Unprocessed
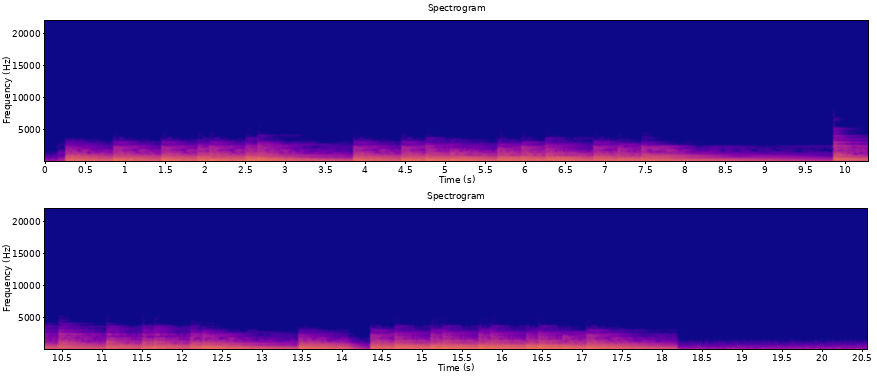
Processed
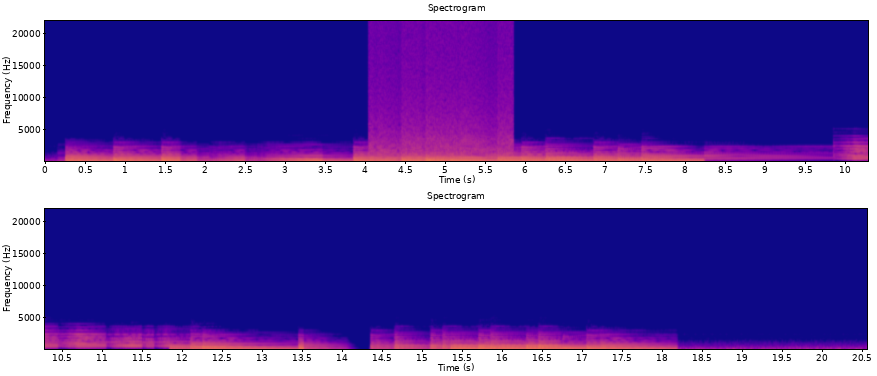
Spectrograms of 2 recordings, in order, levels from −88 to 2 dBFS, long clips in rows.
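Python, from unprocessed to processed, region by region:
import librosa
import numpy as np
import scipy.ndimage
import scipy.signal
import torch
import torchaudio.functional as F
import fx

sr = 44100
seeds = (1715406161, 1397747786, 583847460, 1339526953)

y = fx.chain(x, sr, fx.lowpass(hz=3200.0, slope=12),
    fx.hum_notches(base_hz=60, count=7),
    fx.over_compress(threshold_db=-38.0, ratio=-0.5), at=(1.69, 3.47))
y = fx.chain(y, sr, fx.lowpass(hz=1400.0, slope=24),
    fx.quant_dither(seeds[0], bits=6, dither='none'), at=(4.04, 5.86))
y = fx.chain(y, sr, fx.highpass(hz=520.0, slope=24),
    fx.peak_eq(hz=2000.0, db=7.0, octaves=1.7),
    fx.over_compress(threshold_db=-41.0, ratio=-0.5), at=(8.24, 11.85))
y = fx.chain(y, sr, fx.low_shelf(hz=450.0, db=-7.5),
    fx.upward_expand(threshold_db=-54.0, expansion=2.5), at=(13.52, 15.36))
y = fx.chain(y, sr, fx.highpass(hz=48.0, slope=12),
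    fx.peak_eq(hz=1300.0, db=-5.0, octaves=2.4), at=(16.73, 17.23))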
